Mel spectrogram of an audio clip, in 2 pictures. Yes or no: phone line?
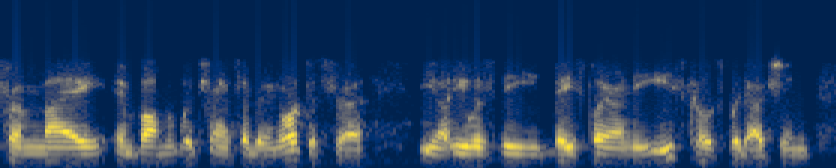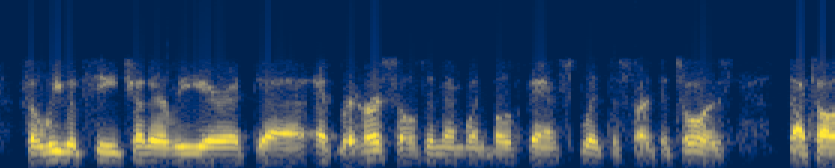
yes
